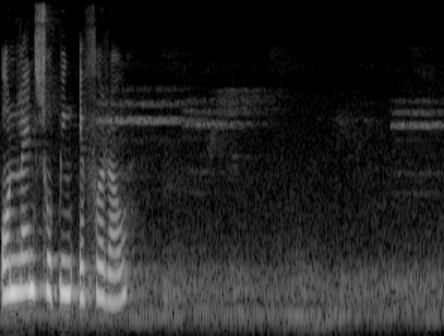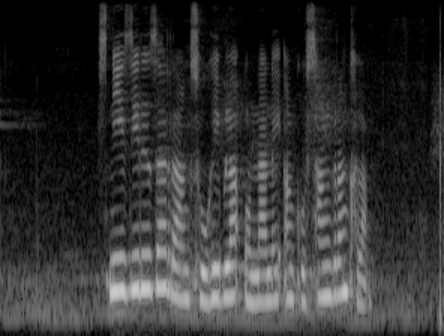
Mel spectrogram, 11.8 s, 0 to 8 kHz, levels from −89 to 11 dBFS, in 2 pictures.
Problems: background sounds at intervals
